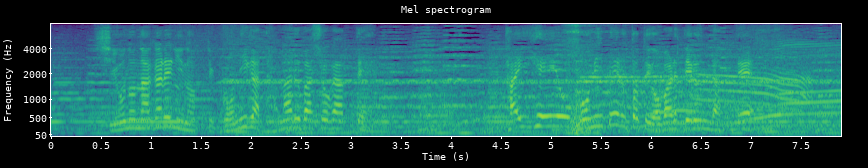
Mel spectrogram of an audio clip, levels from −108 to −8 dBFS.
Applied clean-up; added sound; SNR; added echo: none; none; none; none.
